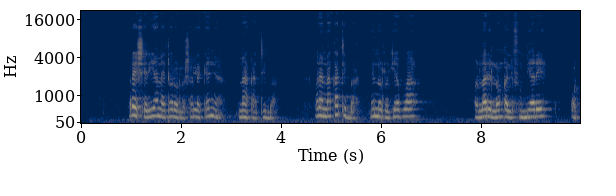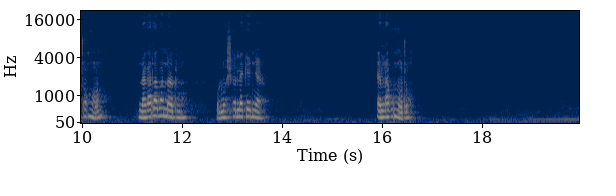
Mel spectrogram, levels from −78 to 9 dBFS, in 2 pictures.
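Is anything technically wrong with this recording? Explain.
No, nothing technically wrong turns up here; this speech recording comes through without any faults to point out.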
